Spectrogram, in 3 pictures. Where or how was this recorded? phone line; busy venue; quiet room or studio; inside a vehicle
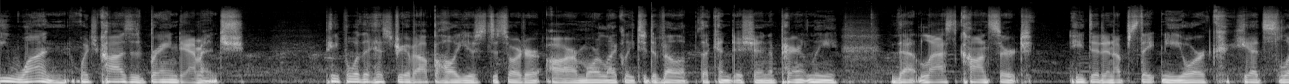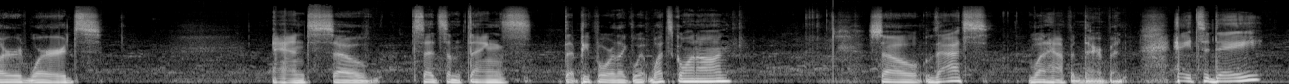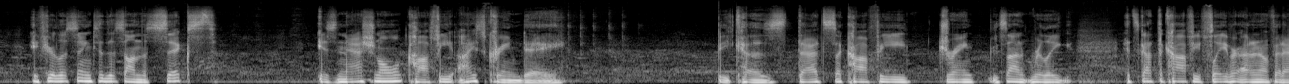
busy venue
